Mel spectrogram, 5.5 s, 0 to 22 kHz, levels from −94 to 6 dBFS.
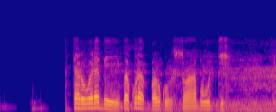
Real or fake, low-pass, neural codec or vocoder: real; 5.4 kHz; none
